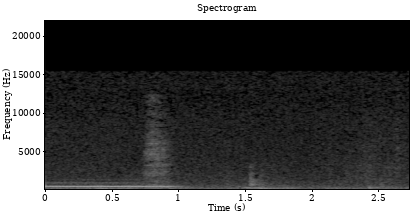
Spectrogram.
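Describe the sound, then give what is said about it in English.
A steady telephone line tone sounds for about a second, then cuts off with a soft click and faint line hiss, as a call connects to ask someone questions. Nobody speaks. “So let's call him and just ask him those questions.”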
